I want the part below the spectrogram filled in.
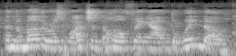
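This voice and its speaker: A woman's voice: fairly high pitch, fast, mellow, slight background noise. A woman in her seventies telling jokes at her own birthday party, chuckling at her own punchlines. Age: 70s. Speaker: birthday party joke teller. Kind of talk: casual stand-up joke telling. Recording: echoey room, far from the mic.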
